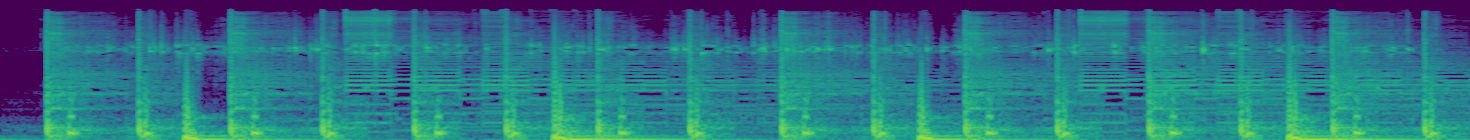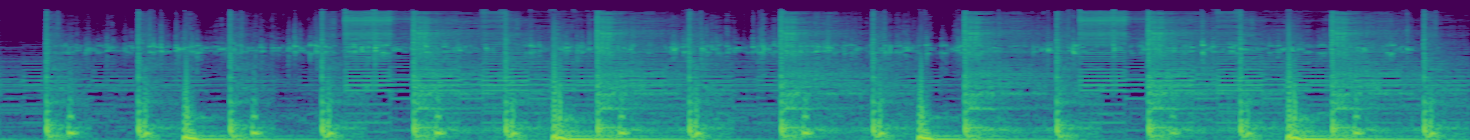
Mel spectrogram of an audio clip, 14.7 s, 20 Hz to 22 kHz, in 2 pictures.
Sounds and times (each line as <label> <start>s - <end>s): drum 0.2s - 14.7s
